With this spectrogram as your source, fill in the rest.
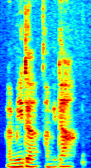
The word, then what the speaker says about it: Amidah: Amidah, whichever syllable you prefer the emphasis on.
